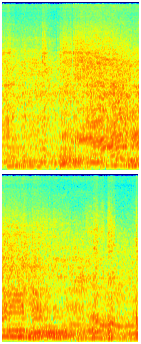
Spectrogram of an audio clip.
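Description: Enduro dirt bikes riding past, their engines revving and easing with wavering pitch as they come along the track.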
